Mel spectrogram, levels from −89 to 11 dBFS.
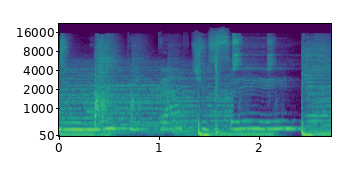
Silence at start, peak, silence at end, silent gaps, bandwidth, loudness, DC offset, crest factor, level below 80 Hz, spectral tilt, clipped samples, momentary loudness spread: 0 s; -4 dBFS; 0 s; none; 19 kHz; -19 LUFS; under 0.1%; 14 dB; -24 dBFS; -5 dB/octave; under 0.1%; 8 LU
